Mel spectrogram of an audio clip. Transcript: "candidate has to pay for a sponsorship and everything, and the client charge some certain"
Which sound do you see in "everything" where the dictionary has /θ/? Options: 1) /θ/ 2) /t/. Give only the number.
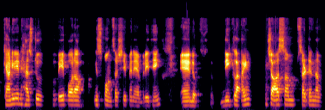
2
